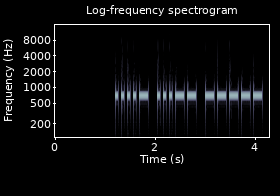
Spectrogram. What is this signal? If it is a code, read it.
Morse code, heard as a keyed tone, about 21 wpm, 700 Hz. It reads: 430
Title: Three Letter-Number Combinations - 20wpm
